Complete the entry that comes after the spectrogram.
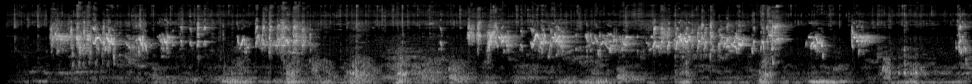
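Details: Budgerigars chirping on a peaceful morning: bursts of rapid, scratchy warbling and high chirps from several birds, broken by short pauses, with faint low rumbles underneath.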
